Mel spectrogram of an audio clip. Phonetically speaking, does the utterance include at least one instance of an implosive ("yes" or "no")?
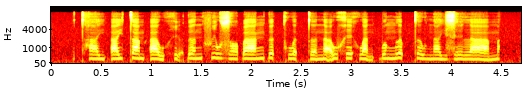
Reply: yes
